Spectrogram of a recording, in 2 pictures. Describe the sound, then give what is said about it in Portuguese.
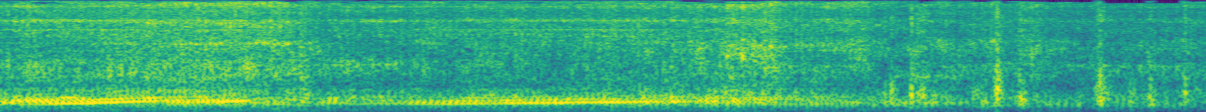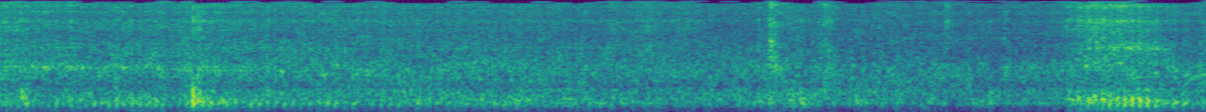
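A motorcycle engine revs loudly, its pitch climbing and falling, then settles into a rough idle amid the clatter and hum of busy city traffic in São Paulo, Brazil. “É foda o trânsito de São Paulo nesse ponto. A maioria dos motociclistas de verdade que usam a moto para trabalhar, como eu, como várias pessoas no meu serviço, ficam rezando por estatística.”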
